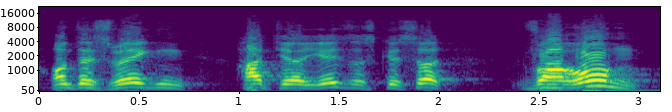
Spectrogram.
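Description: Emphatic preaching pastor, slightly high voice. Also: male voice. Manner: preaching with emphatic slow stresses and rhetorical questions. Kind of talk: sermon.

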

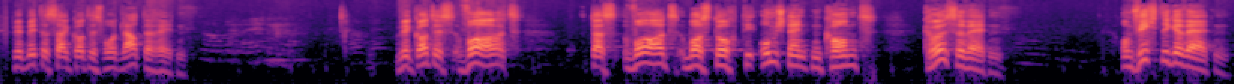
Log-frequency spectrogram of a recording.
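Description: A man preaching a sermon, addressing listeners directly with rhetorical questions and swinging between loud rises and soft drops. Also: mid-range voice. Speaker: pastor.

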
